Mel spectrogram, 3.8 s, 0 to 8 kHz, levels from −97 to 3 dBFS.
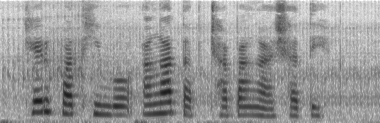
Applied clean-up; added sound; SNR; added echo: none; Engine starting / Bus; 20 dB; none.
